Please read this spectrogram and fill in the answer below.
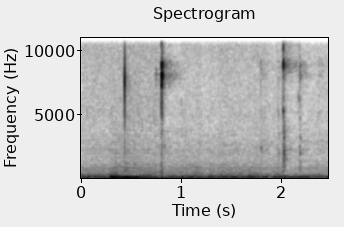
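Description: Near silence: faint room tone with two faint clicks about a third of a second apart, computer keys being pressed.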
